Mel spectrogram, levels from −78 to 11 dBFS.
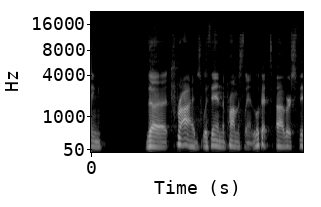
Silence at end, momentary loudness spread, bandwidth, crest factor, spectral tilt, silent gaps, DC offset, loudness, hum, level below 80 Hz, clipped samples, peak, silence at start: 0 s; 11 LU; 16 kHz; 20 dB; -5.5 dB/octave; 0.63-0.85 s, 0.93-0.98 s; under 0.1%; -30 LUFS; none; -84 dBFS; under 0.1%; -10 dBFS; 0 s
